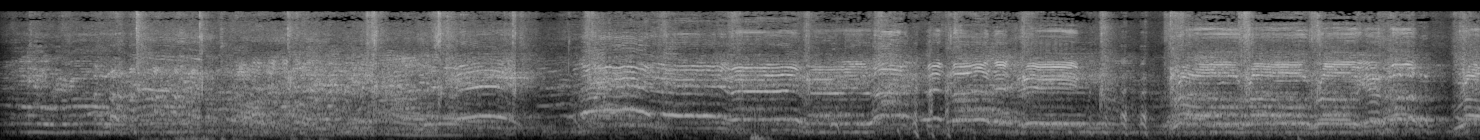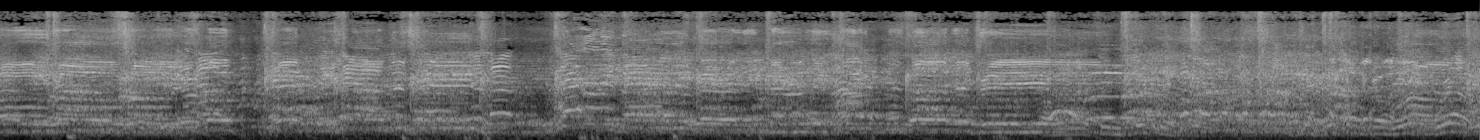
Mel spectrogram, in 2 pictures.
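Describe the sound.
A man screams and shouts over a loud, rowdy crowd at a bawdy banquet where wine and pints are flowing, with dense overlapping chatter and raised voices continuing throughout.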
